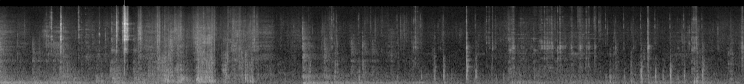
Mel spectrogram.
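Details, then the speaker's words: Hand-spun press wheel on a seeding bar gives an uneven, gritty, gravelly rasp with scattered clicks; the wheel is free rolling with play. Owner suspects a gone bearing, possibly the inside one, since the outside bearing looks alright. "<b>Now not sure if the mic's picking it up</b> <b>or not, but it's very gravelly in there.</b> <b>So that's the sound that a bearing is</b> <b>gone or most likely gone."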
